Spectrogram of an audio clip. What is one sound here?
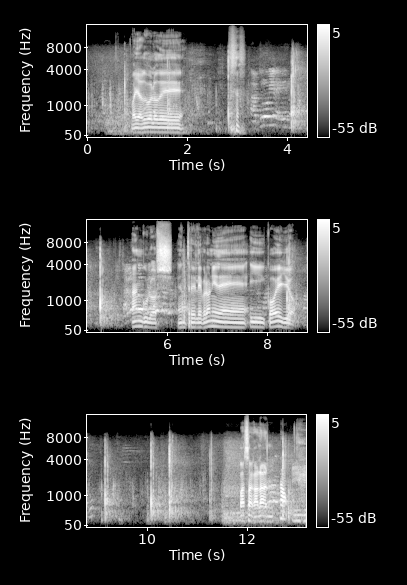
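Padel rackets strike a ball with sharp pops, echoing in a large hall.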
